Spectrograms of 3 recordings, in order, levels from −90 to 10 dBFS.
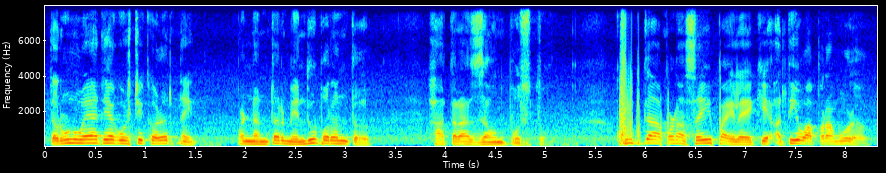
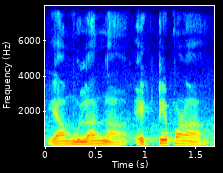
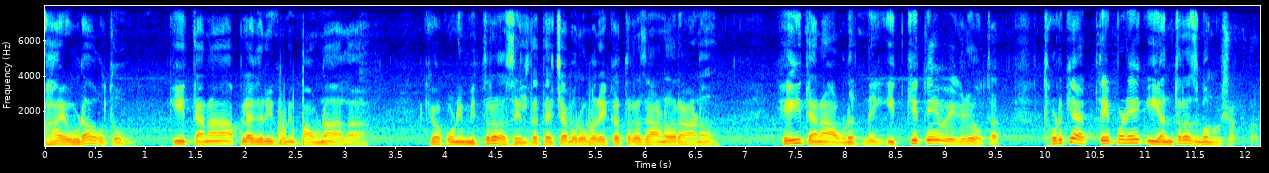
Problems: background sounds at intervals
